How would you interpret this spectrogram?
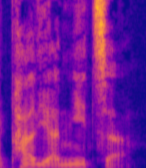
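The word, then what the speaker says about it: palianytsia: You would ask someone to say palanita, a traditional Ukrainian bread roll. But Russians couldn't pronounce it properly. When they said it, it sounded like polonitsia, the word for strawberry.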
